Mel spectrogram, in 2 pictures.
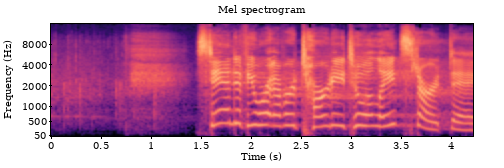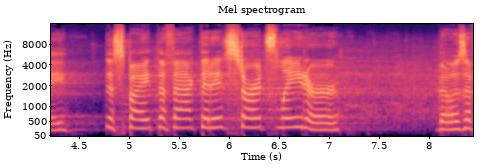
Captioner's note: applause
